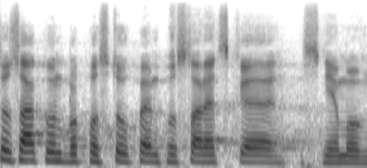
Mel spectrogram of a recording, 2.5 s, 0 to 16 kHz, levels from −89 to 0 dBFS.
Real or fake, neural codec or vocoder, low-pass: fake; autoencoder, 48 kHz, 32 numbers a frame, DAC-VAE, trained on Japanese speech; 14.4 kHz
